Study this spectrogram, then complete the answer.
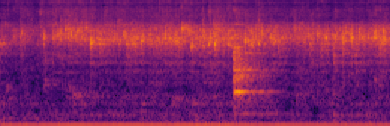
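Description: Oil and ghee sizzle steadily in a pan while cooking coconut rice, a constant close fizz with a low hum beneath and a faint clink partway through.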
